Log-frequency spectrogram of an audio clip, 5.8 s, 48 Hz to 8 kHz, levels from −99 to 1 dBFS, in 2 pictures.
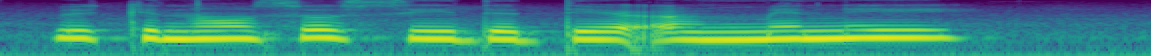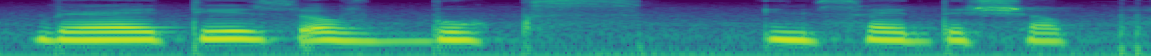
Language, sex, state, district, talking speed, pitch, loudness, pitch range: English, female, Nagaland, Dimapur, 145 wpm, 230 Hz, -14 LUFS, 215-245 Hz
